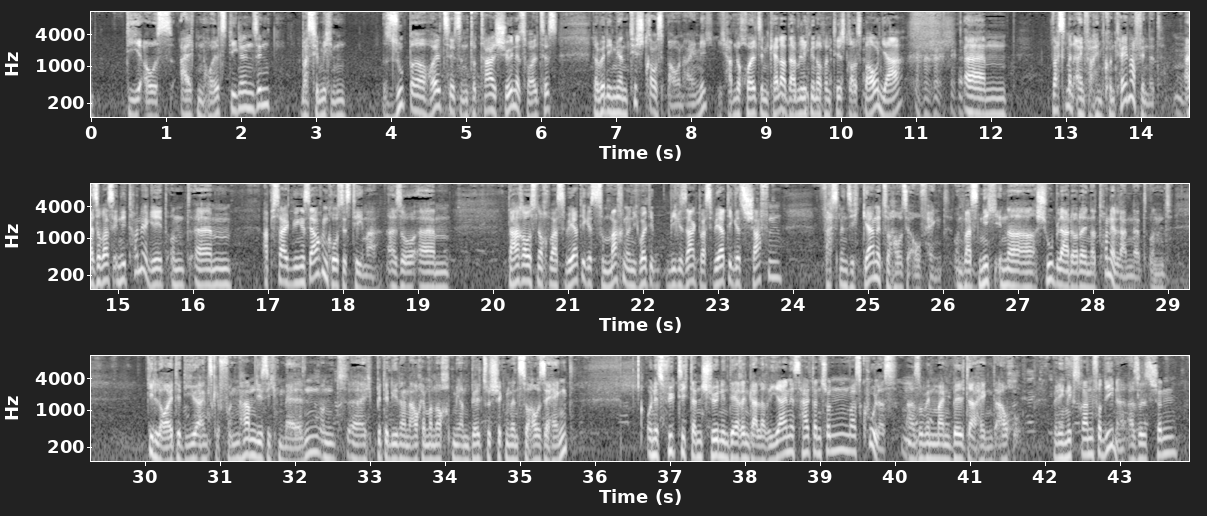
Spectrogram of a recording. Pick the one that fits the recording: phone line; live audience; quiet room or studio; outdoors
outdoors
